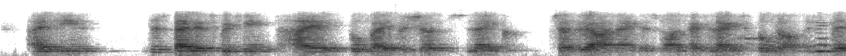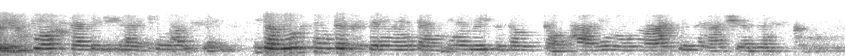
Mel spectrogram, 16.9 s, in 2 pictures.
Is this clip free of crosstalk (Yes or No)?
No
